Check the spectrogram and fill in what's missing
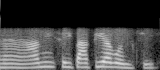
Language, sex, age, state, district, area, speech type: Bengali, female, 18-30, West Bengal, Darjeeling, urban, conversation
